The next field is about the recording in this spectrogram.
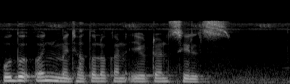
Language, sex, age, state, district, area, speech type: Santali, male, 18-30, West Bengal, Bankura, rural, read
